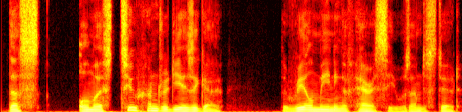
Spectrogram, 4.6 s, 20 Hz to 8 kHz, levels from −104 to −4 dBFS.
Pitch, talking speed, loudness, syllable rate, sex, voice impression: 105 Hz, 170 wpm, -19 LUFS, 6.1 syllables/s, male, masculine, adult-like, slightly thick, fluent, cool, slightly sincere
